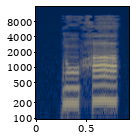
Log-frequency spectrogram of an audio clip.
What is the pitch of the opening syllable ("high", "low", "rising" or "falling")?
low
